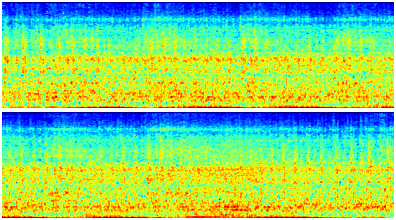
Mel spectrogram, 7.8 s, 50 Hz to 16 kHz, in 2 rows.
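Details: KAMAZ YaMZ-238 diesel being blipped: a heavy, low, rhythmic thump under the clatter. The owner hears cylinder 7 (and slightly cylinder 5) differ at the injector lines and may pull the injectors. Engine knock.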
